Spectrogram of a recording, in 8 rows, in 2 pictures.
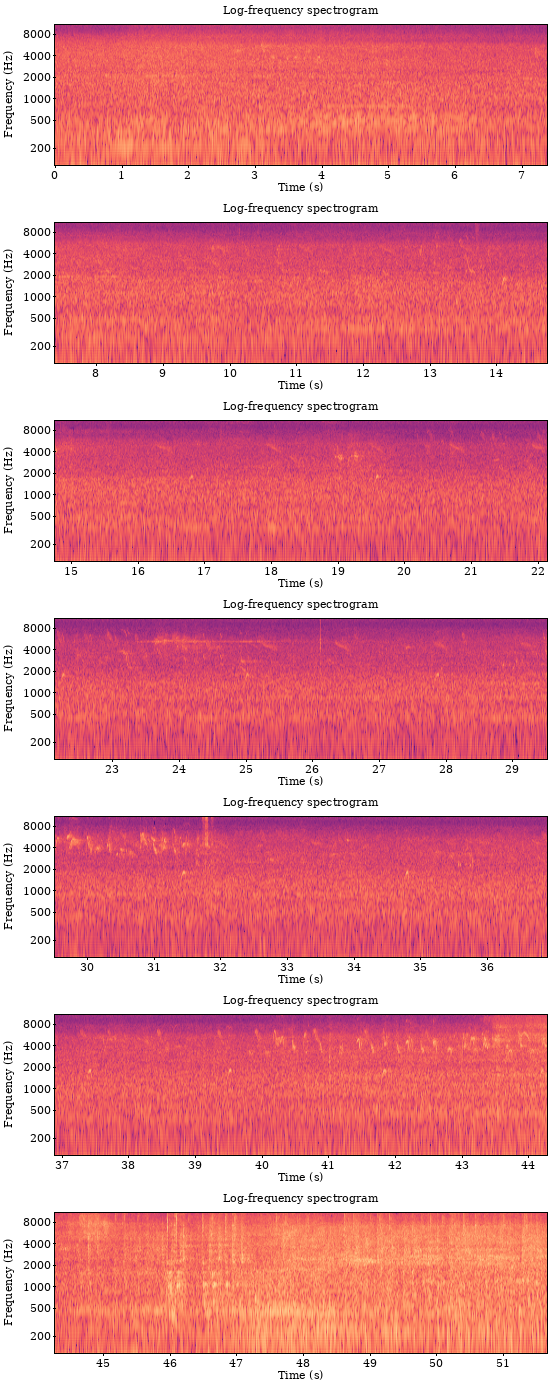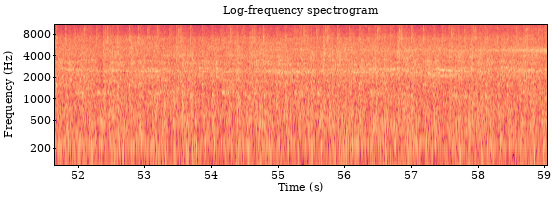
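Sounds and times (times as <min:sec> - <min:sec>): electric train rumbling: 0:00.0 - 0:23.0, 0:36.0 - 0:59.0.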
